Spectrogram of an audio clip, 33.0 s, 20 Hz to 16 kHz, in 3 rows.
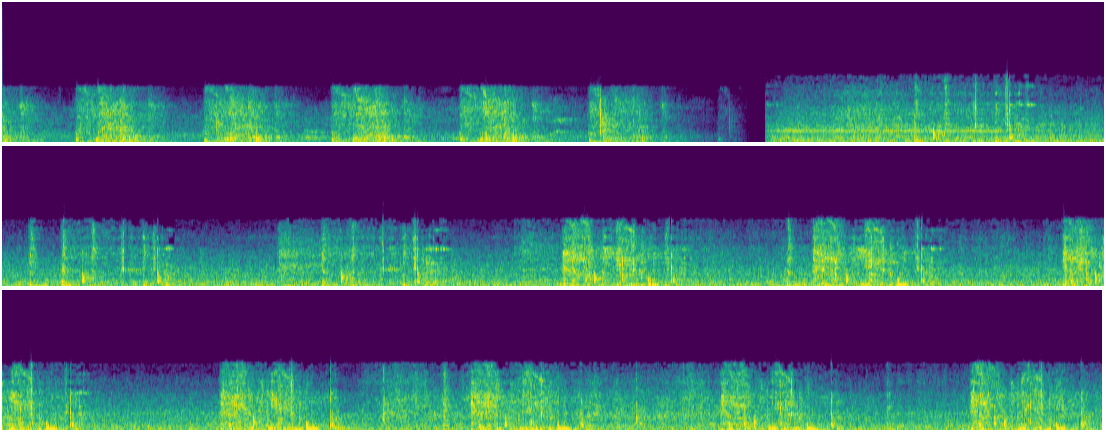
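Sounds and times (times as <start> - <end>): machine clattering burst: 24.2 - 30.4.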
